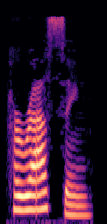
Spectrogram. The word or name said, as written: harassing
